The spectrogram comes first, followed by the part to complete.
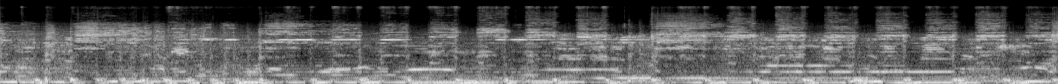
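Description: Punk band playing live: electric guitars and a drum kit, loud and continuous, with a few held notes in the middle of the passage.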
